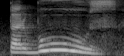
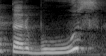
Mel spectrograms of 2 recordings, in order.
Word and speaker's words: तरबूज़: बता चुकी हूं कि जब जो के नीचे एक बिंदी का प्रयोग किया जाता है तो उसकी सही उच्चारण जो है वह जो नहीं रहता उसका सही उच्चारण होता है द्रव इस वजह से यह सब अ जो है वह है तरबूज़ ना कि तरबूज तो बच्चों इस प्रकार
